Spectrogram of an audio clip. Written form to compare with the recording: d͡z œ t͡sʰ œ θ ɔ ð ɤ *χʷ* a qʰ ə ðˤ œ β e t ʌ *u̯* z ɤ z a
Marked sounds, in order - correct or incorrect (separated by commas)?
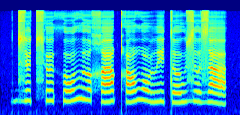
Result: incorrect, correct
